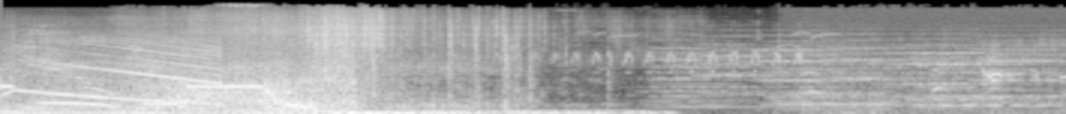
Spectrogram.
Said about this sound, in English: A siren drowned Jack's reply.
